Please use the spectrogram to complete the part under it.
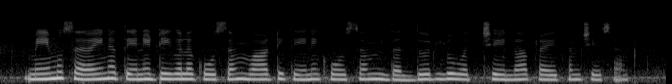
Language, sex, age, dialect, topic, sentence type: Telugu, female, 18-24, Telangana, agriculture, statement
